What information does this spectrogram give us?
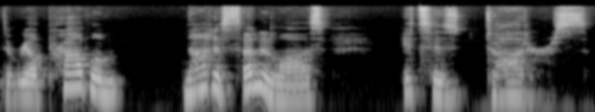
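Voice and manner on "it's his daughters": whispered reveal. Real, not acted. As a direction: lean in and whisper it. Teacher stresses the real problem.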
